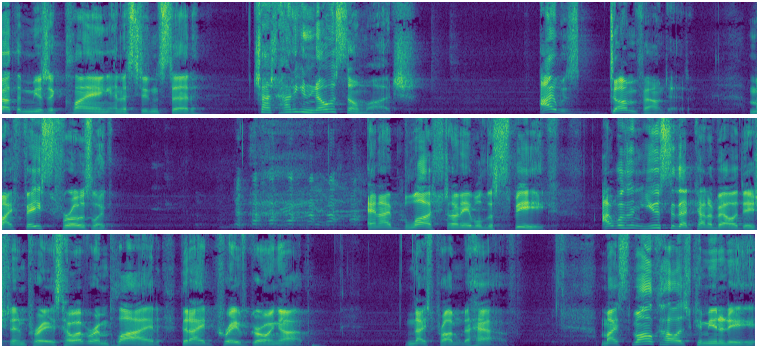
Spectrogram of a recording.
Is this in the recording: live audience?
yes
